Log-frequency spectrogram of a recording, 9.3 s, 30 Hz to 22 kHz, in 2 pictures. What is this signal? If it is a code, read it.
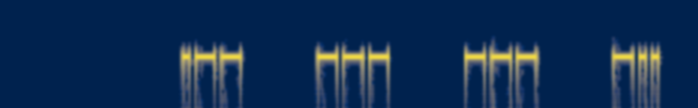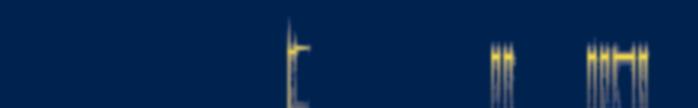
Morse code, heard as a keyed tone, about 28 wpm, spaced as for 13 wpm, 700 Hz. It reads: WOOD IF
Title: 4x Character Spacing - Top 300 Words - 28wpm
